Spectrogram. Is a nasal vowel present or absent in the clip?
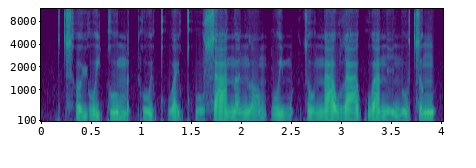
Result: absent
